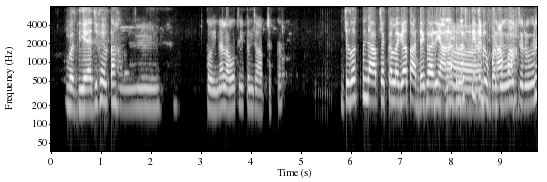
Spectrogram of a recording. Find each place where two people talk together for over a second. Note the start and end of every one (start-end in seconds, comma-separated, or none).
7.9-9.2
